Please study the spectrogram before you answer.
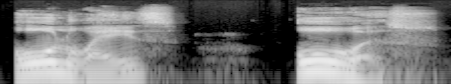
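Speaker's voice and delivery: "Always" mimicked as "ol-wiz"; odd always. Shown as a demonstration. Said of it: "Have you ever heard anybody pronounce".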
